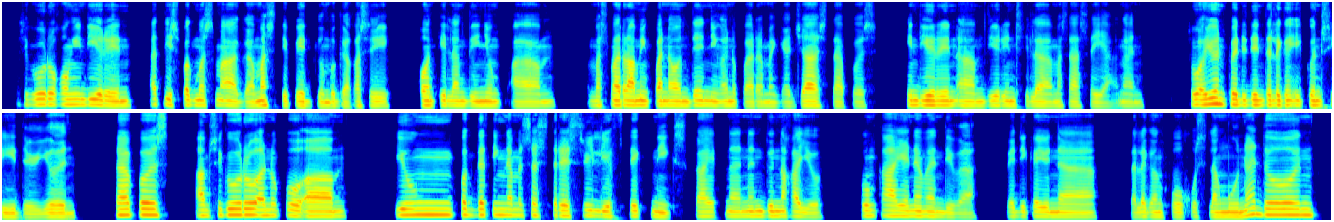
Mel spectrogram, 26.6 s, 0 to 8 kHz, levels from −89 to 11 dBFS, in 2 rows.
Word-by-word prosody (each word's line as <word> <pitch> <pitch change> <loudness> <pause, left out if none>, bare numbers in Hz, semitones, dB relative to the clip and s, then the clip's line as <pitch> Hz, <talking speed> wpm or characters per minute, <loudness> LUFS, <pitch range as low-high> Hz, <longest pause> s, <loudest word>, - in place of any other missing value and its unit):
siguro 150 0 +1
kung 150 0 0
hindi 145 0 +2
rin 120 -1 +2 0.2
at 150 - -5
least 140 -2 -3
'pag 140 - +3
mas 135 0 -2
maaga, 115 -4 0
mas 130 +1 +2
tipid 115 -2 -3
kumbaga 110 -1 -4
kasi 115 -1 -5 0.2
konti 130 0 0
lang 120 -1 -1
din 120 -1 0
yung, - - -8
um, 110 0 -3 0.3
mas 120 -1 -8
maraming 130 -1 +4
panahon 120 -1 +1
din 130 0 0
yung 115 - -2
ano, 115 - -1
para 110 0 -6
mag-adjust 110 +2 -2
tapos 110 -1 -9 0.2
hindi 130 -1 +3
rin, 125 0 +1
um, 115 -1 -1
hindi 125 +1 -2
rin 120 -1 -1
sila 115 -1 -3
masasayangan. 110 -1 -9 0.4
So, 145 0 +3
ayun 160 +2 +7
pwede 140 -2 +2
din 135 -1 +3
talagang 135 -1 +2
i-consider 110 -5 -2
'yun. 110 +1 -1 0.4
Tapos, 165 0 +5 0.3
um, 150 - +3
siguro 165 +2 +5
ano 150 0 -1
po, 150 -2 +1
um, 130 0 +4 0.5
yung 170 0 +4
pagdating 165 0 +1
naman 155 -1 -3
sa 150 0 -3
stress 145 -1 -2
relief 135 -4 -2
techniques, 130 -5 -4
kahit 125 -1 -3
na 130 -1 -2
nandun 135 +1 0
na 130 - -2
kayo 115 -4 -3 0.4
kung 145 0 -1
kaya 140 -1 0
naman 130 -2 -1
'di 115 -2 -5
ba, 105 0 -7 0.3
puwede 125 0 -7
kayo 125 -1 -1
na 115 -1 -1 0.4
talagang 120 -1 -4
focus 120 +1 -8
lang 120 0 +1
muna 120 +7 +2
dun 165 -1 +4
125 Hz, 160 wpm, -23 LUFS, 115-145 Hz, 0.5 s, ayun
